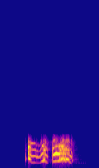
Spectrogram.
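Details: One hoarse, two-syllable crow from a tame green junglefowl from Gunungkidul, lure-caught and kept three months: a short grating opening note, a tiny pause, then a drawn-out raspy second note that tails off. The background is quiet.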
